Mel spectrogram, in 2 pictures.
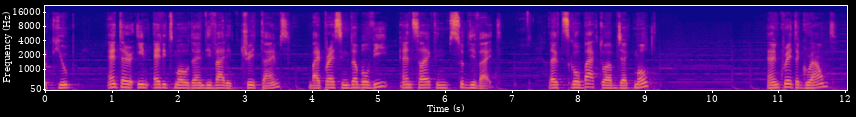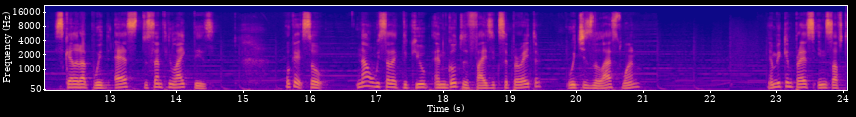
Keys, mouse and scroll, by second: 0.0 n, 0.5 KP_5, 1.6 Tab, 4.6 w, 6.1 w, 7.6 w, 10.0 KP_5, 10.4 Tab, 11.5 shift+a, 13.5-14.1 middle drag, 14.1 s, 19.0 middle drag, 19.4 right click.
